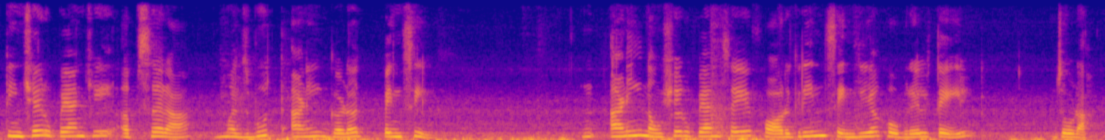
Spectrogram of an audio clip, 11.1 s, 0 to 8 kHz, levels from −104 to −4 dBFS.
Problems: none marked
